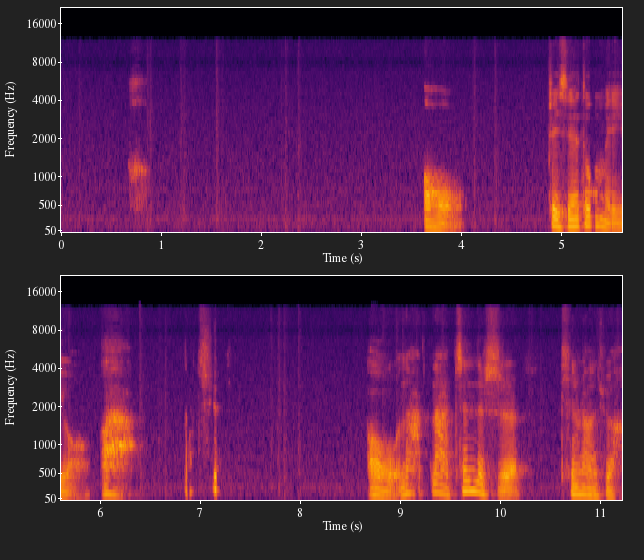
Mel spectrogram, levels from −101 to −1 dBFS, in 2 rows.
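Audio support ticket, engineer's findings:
Engineer's findings: no fault found in the speech audio on this ticket.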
